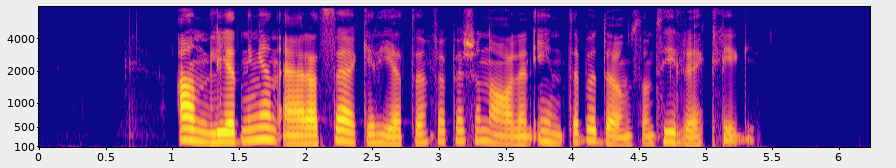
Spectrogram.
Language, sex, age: Swedish, female, 29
